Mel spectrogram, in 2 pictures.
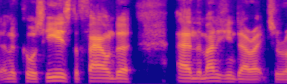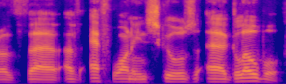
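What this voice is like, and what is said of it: English accent. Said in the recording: “I'm from England with that accent that I have”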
